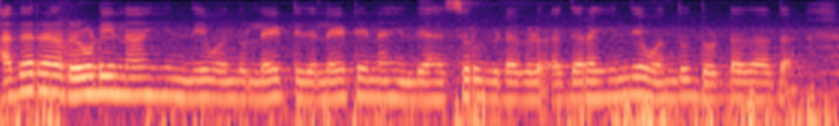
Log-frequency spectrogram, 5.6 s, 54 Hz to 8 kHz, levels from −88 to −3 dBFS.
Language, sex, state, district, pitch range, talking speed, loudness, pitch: Kannada, female, Karnataka, Koppal, 155-175 Hz, 160 wpm, -17 LUFS, 160 Hz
